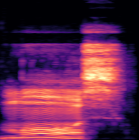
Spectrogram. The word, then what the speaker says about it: mouse: satu tangan yaitu namanya apa iya betul Mouse dibacanya adalah Mouse nah lalu yang kelima ini ada dua ya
